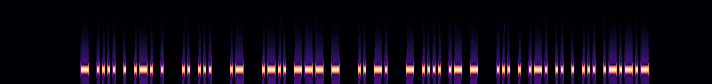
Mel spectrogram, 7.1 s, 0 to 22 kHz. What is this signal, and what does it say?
Morse code, heard as a keyed tone, about 46 wpm, 700 Hz. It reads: THERE IS A LOT IN THAT SERIES.
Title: Sentences from Top 1000 Words - Review Part 5 - 45wpm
